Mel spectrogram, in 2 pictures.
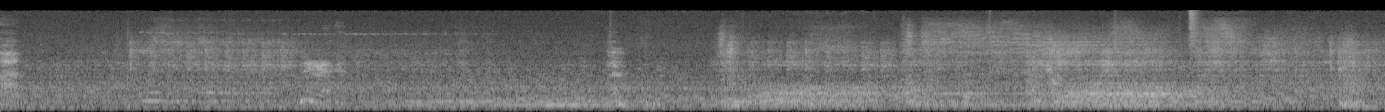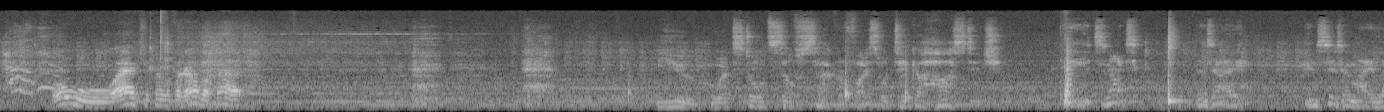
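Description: A television plays music and sound effects.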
